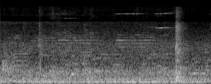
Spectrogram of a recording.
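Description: Busy street-market din: a steady low rumble with background chatter, and one sharp slap near the end as a thin sheet of flatbread dough is swung and flapped by hand.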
